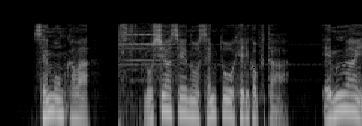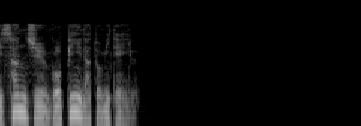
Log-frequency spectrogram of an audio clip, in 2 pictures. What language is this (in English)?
Japanese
